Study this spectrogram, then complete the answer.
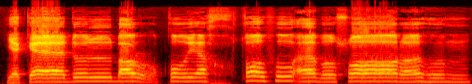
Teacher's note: الف مدہ ہے، ایک الف کے برابر کھینچ کر پڑھیں گے · قاف مستعلیہ ہے، پر پڑا جائے گا. خا اور طا دونوں مستعلیہ ہیں، پر پڑے جائیں گے. اب با ساکن پر قلقلہ ہوگا.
